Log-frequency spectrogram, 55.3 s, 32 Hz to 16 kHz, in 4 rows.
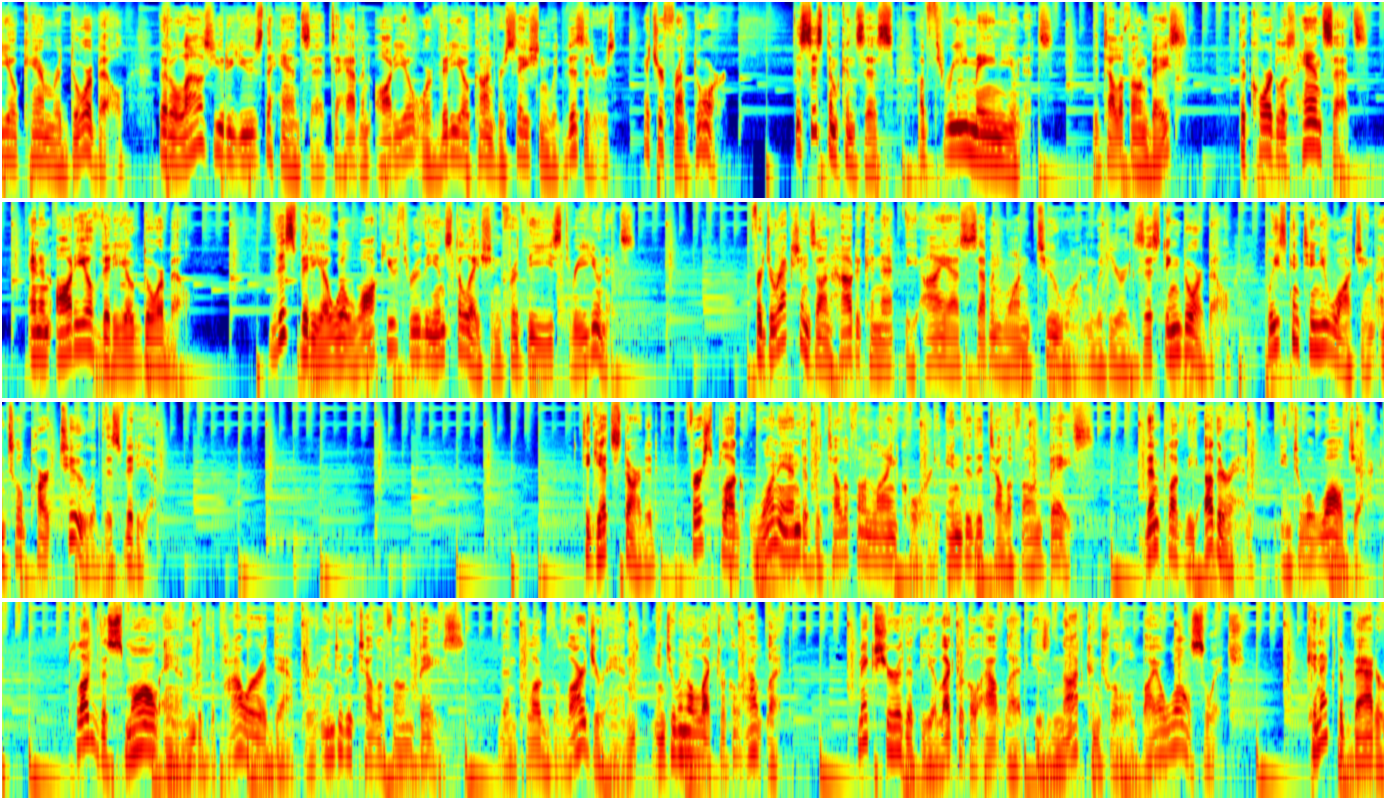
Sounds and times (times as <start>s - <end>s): Speech: 0.0s - 7.3s, 8.0s - 15.7s, 16.5s - 20.2s, 21.4s - 29.3s, 33.4s - 41.5s, 42.2s - 49.4s, 50.0s - 53.9s, 54.5s - 55.2s
Music: 0.0s - 55.2s.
